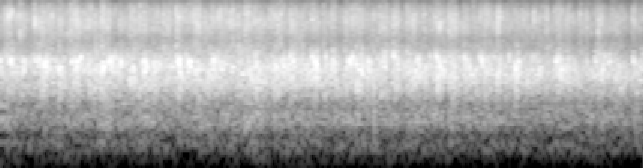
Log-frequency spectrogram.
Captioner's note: applause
